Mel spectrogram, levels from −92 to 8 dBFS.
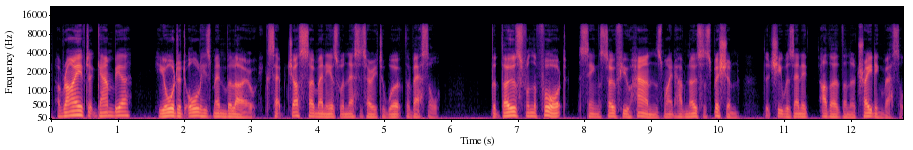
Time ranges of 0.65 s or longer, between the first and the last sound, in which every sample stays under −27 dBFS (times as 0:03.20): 0:05.76–0:06.61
